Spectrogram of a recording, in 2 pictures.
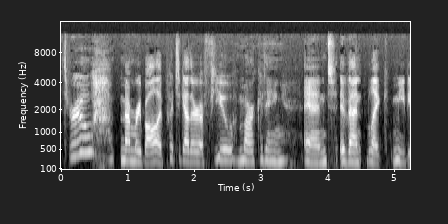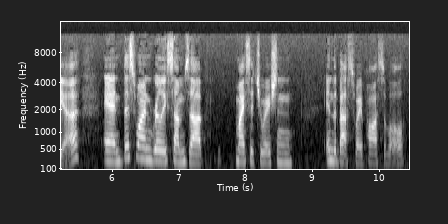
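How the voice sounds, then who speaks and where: A woman's voice: on the high side, normal speed, dry recording. Woman, 20s. Earnest personal speech with light humor, dry close-miked sound. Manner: earnest, heartfelt, with light asides. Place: university event hall.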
